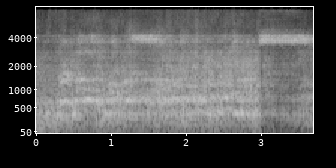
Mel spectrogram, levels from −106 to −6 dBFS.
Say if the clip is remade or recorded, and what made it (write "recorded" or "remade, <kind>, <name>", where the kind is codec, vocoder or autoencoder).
remade, vocoder, WaveNeXt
